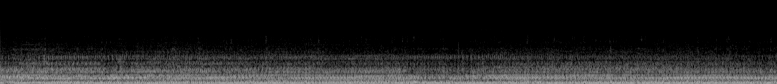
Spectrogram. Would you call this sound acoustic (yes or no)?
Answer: yes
